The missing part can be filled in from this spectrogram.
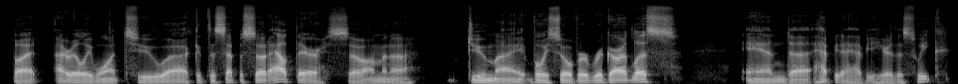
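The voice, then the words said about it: Hoarse, deeper than normal voice. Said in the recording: “I have a bit of a sore throat, so I'm a little more Darth Vader than normal today”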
